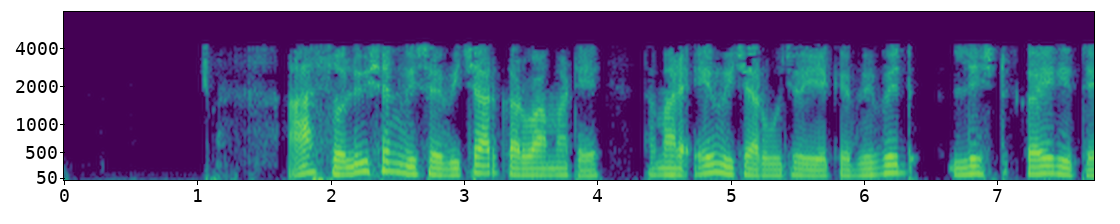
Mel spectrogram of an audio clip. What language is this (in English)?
Gujarati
